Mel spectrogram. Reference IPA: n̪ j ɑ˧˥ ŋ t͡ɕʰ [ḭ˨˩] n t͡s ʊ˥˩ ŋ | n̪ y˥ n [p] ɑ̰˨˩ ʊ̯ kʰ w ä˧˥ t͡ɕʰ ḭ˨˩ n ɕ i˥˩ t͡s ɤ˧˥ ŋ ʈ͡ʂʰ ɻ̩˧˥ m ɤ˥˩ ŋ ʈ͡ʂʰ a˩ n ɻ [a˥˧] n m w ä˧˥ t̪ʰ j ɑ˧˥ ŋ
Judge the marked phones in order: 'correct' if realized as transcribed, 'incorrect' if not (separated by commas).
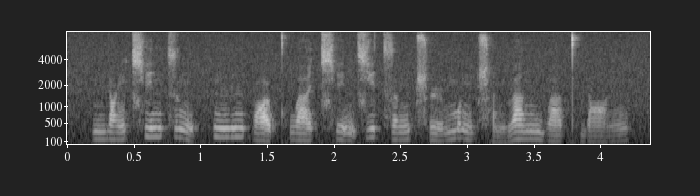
incorrect, correct, incorrect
